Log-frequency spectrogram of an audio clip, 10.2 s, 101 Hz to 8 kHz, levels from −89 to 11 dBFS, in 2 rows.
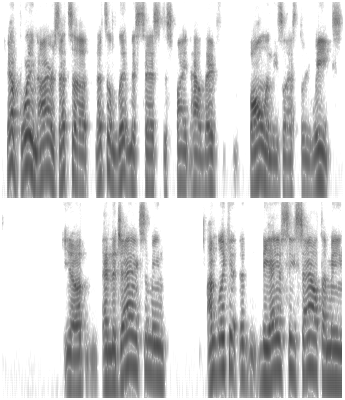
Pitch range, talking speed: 130-160 Hz, 180 wpm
